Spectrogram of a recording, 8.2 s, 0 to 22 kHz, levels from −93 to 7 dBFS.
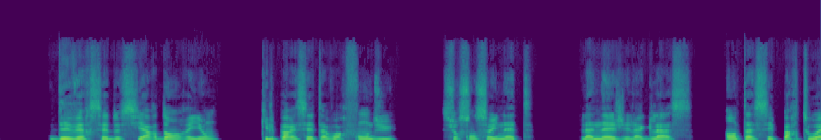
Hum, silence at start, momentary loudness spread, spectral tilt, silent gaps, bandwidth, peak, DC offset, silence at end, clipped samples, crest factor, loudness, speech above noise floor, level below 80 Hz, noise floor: none; 0.5 s; 10 LU; -5.5 dB/octave; none; 16 kHz; -6 dBFS; under 0.1%; 0 s; under 0.1%; 20 dB; -24 LUFS; 62 dB; -56 dBFS; -85 dBFS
